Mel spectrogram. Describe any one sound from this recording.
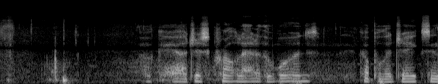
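Dry grass rustles and crackles close by.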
